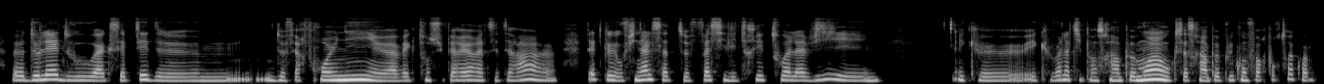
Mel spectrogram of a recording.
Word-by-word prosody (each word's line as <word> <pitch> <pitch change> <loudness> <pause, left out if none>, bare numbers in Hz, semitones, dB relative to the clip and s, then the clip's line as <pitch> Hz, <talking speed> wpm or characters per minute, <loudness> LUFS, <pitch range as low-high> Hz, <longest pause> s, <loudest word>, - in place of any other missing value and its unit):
heu 195 - +1
heu, - - 0
de 195 +3 +1
l'aide 220 -1 +4
ou 190 0 -2
accepter 180 +4 0
de, 175 -2 -4
mmh, 170 +5 -4 0.3
de 185 -3 -2
faire 175 +1 -8
front 200 -6 0
uni, 205 +1 +8
heu, 170 - -3
avec 170 +1 -4
ton 200 - -6
supérieur 190 0 -2
et 185 - -3
cetera, 190 +5 -2
heu, 190 - -5 0.3
peut-être 240 -1 -4
qu'au 200 -4 -1
final 210 +4 +3
ça 195 -4 -2
te 185 -1 -7
faciliterait 195 +2 -3
toi 200 0 -3
la 185 -1 -1
vie 210 +6 -1
et 180 -2 -4 0.9
et 205 -4 -2
que 180 -1 -6
et - - -6
que 185 - -11
voilà 205 +2 +1
tu 210 +1 -4
y - - -13
penserais 185 +2 -1
un 180 - 0
peu 185 - -3
moins 220 +4 +9
ou 195 - +4
que - - -6
ça 180 - -2
serait 180 - -3
un - - 0
peu 185 - -4
plus 195 - -7
confort 190 0 -4
pour 210 0 -13
toi 240 - -4
quoi. 185 -1 -6
190 Hz, 230 wpm, -22 LUFS, 180-205 Hz, 0.9 s, moins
